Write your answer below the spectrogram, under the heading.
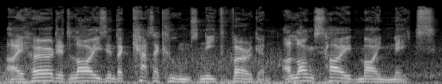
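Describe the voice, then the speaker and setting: A gruff, embittered old campaigner from a fantasy video game, played by a male actor. He recounts war grimly and coarsely at a middling pitch. Steady noise sits clearly behind his voice. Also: a little slow, natural voice. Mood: bitter. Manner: grim, coarse-tongued storytelling. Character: embittered veteran soldier, gruff survivor of a lost regiment. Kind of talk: dramatic video game acting.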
